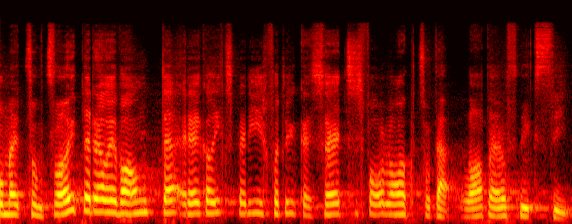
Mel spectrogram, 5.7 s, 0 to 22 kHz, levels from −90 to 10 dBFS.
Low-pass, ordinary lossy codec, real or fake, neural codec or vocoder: 14.4 kHz; none; fake; codec, 44.1 kHz, 2.6 kbps, DAC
